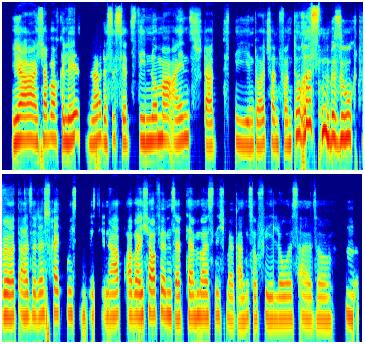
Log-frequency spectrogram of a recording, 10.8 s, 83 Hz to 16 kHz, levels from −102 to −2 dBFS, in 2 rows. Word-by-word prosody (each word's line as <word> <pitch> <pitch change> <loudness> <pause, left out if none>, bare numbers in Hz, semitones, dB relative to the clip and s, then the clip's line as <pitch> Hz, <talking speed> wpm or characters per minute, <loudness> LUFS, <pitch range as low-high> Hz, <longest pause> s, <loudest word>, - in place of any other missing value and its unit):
Ja, 220 +1 +6
ich 205 - -5
habe 225 +1 +3
auch 220 - -3
gelesen, 215 +3 +4
ne, 200 +3 0
das 205 0 -3
ist 220 - -3
jetzt 200 +1 -4
die 210 -1 +1
Nummer 215 +1 +3
1 215 +3 -2
Stadt, 185 -1 -2 0.3
die 190 -2 -4
in 190 0 -2
Deutschland 195 +1 -2
von 190 +1 -3
Touristen 265 - +5
besucht 230 -2 +2
wird. 190 0 +2
Also 190 0 -2
das 195 +1 -3
schreckt 210 -1 -3
mich 205 -1 -7
'n 190 - -11
bisschen 190 0 -12
ab, 190 +2 -1
aber 190 0 0
ich 195 +3 -1
hoffe, 200 +1 +2
im 195 -1 -1
September 185 +1 -2
ist 185 - -7
nicht 190 -3 -10
mehr 170 -2 -8
ganz 165 +4 -8
so 170 - -7
viel 175 -1 -7
los. 175 0 -5
Also, 170 -1 -8 0.2
hm, 190 -3 -6
195 Hz, 225 wpm, -23 LUFS, 185-215 Hz, 0.3 s, Ja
